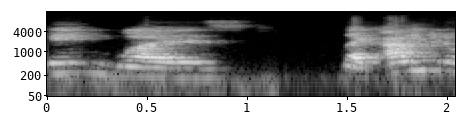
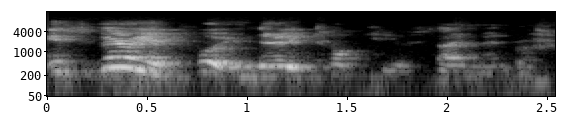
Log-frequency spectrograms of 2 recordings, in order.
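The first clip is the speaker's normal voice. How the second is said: soft w for r in very, important; 3 semitones lower, 10 dB quieter than usual. Showing the others how she talks: Barbara Walters impression. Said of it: "That's what she does".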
